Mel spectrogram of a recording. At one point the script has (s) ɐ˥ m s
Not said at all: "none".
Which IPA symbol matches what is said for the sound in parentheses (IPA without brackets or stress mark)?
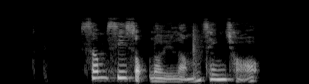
s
